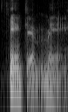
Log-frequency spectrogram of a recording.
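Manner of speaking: mocking taunt. Taunting the agencies again.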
